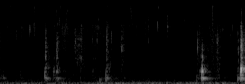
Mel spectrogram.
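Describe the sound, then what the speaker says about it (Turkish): Chopped pieces of a Turkish çullama dessert frying in olive oil, a soft continuous sizzle with a few louder pops and stirring scrapes near the end, no talking. "zeytinyağında kızar, doğrayıp kızartıyoruz"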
